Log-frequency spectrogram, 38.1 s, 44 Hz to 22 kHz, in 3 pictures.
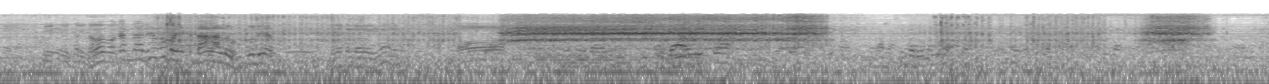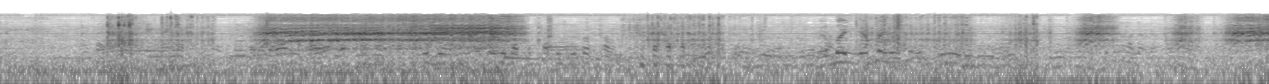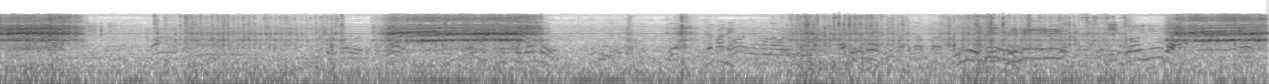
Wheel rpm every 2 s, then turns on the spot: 10, 20, 70, 150, 20, 30, 10, 40, 150, 30, 10, 20, 60, 30, 40, 60, 10, 20, 40.
0-4 8-12 18-22 26-28 30-36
